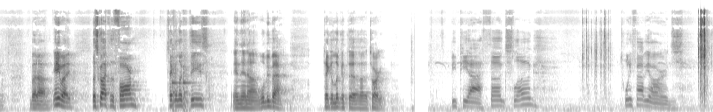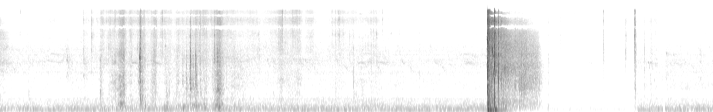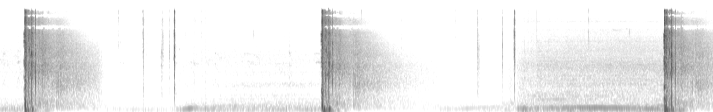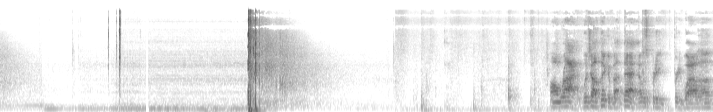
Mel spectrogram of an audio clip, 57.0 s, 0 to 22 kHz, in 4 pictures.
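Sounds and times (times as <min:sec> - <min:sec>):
shotgun firing with echo: 0:24.0 - 0:25.1, 0:29.0 - 0:30.4, 0:35.0 - 0:36.3, 0:41.8 - 0:43.0, 0:47.8 - 0:49.2
low hum: 0:37.3 - 0:50.6.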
